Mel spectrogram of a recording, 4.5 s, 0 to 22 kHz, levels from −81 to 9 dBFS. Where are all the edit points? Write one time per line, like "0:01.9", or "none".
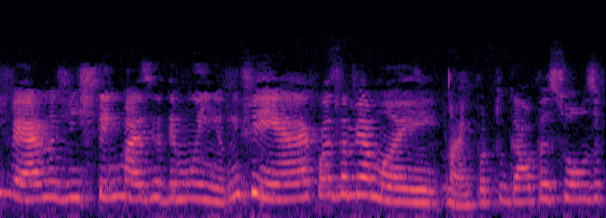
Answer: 0:01.7
0:03.3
